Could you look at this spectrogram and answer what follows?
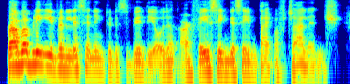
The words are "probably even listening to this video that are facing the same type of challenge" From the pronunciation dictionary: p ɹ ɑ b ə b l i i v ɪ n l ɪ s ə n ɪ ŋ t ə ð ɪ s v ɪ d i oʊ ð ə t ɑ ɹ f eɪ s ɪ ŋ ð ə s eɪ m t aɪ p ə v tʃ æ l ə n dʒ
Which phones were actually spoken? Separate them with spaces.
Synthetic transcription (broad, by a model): p ɹ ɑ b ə b l i i v ɪ n l ɪ s ə n ɪ ŋ t ə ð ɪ s v ɪ d i oʊ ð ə t ɑ ɹ f eɪ s ɪ ŋ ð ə s eɪ m t aɪ p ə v tʃ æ l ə n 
